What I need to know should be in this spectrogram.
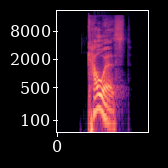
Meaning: second-person singular subjunctive I of kauen
- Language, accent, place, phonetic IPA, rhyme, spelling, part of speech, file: German, Germany, Berlin, [ˈkaʊ̯əst], -aʊ̯əst, kauest, verb, De-kauest.ogg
